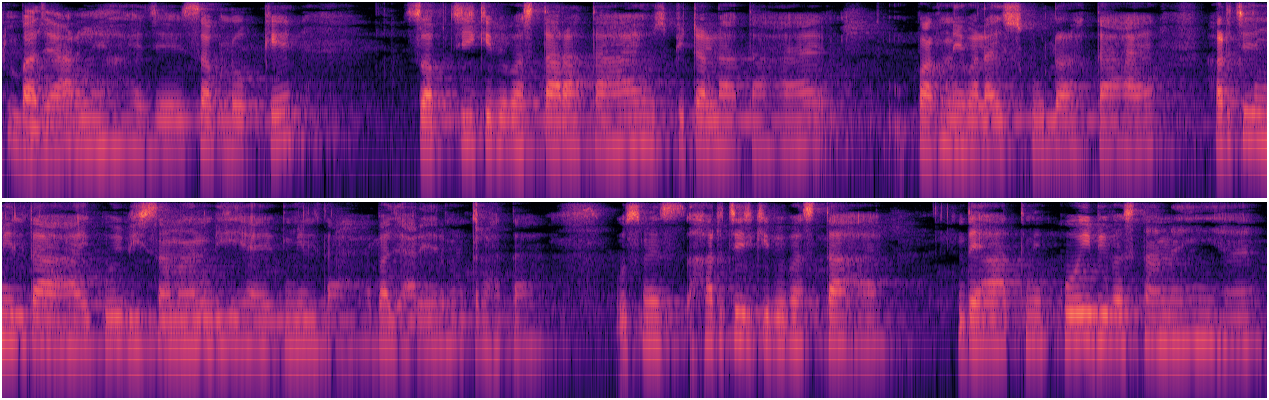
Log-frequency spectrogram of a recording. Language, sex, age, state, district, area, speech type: Hindi, female, 30-45, Bihar, Samastipur, rural, spontaneous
